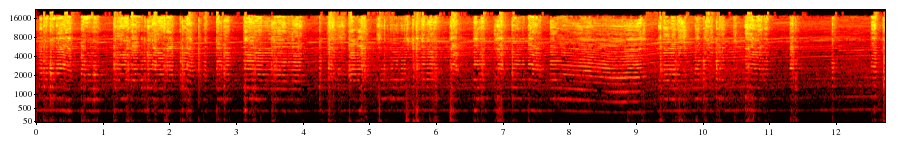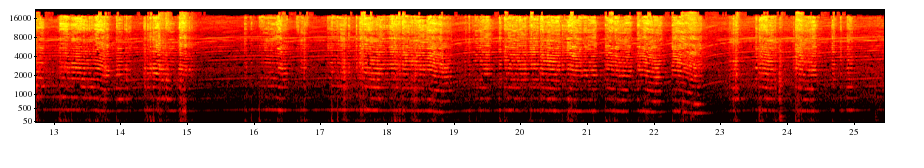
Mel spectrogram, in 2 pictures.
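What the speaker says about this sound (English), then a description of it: "go back with the Dremel and just nick this, and you can get all your ends cleaned up" A Dremel rotary tool trimming the ends of an aftermarket gauge panel in a Chevy squarebody truck, a close, piercing high whine cut into repeated grinding bursts as the pitch dips and recovers under load.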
